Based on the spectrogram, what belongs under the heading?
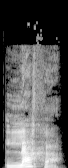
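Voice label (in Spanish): "LAJA" Spanish, female; mekanta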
